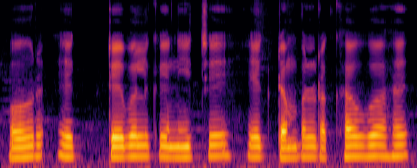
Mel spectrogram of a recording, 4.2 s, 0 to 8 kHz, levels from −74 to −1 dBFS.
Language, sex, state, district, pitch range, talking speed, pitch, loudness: Hindi, male, Uttar Pradesh, Lucknow, 140-150 Hz, 145 wpm, 145 Hz, -16 LUFS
